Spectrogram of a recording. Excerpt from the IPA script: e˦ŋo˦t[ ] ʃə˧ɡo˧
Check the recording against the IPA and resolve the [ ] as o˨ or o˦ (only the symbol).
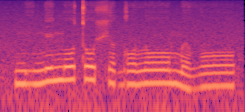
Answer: o˦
